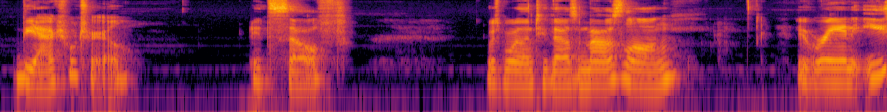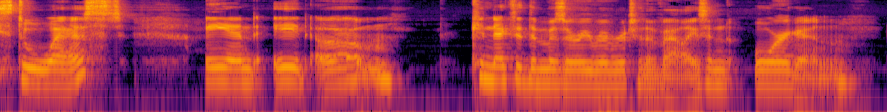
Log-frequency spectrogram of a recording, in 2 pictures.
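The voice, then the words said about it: Teacher reading-to-students voice. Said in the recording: “you put on your teacher voice, please? please read us.”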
